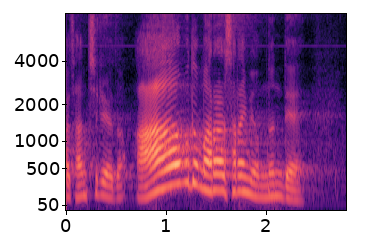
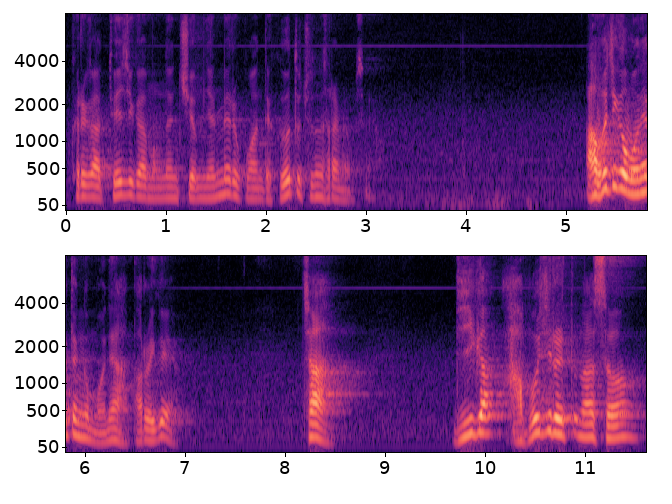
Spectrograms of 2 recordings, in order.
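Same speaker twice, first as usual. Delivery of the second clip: ordinary delivery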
